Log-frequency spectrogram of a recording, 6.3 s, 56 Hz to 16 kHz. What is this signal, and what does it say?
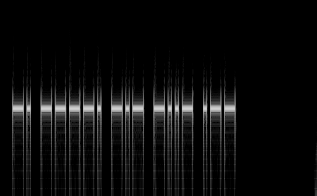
Morse code, heard as a keyed tone, about 17 wpm, 700 Hz. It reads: N9KXW
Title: USA Callsign DE Callsign - 5 Characters - 17wpm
